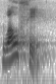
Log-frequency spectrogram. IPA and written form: ˈwelθi (wealthy)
